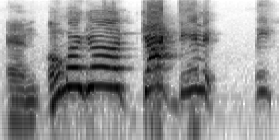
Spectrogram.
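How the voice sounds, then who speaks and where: A man's voice: extremely high pitch, huge pitch swings, measured pace, bright, forceful tone. A man hosting a live stream, chatting casually and bluntly with heavy swearing and exasperated rants. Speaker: stream host. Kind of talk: casual profane stream chat.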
